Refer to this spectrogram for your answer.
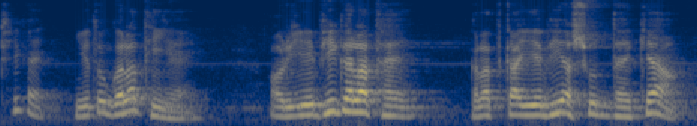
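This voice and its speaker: Man teaching Hindi spelling, slightly high voice. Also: animated. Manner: asks and answers his own questions, repeats words slowly. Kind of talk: spelling lesson.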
